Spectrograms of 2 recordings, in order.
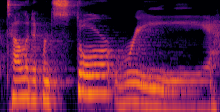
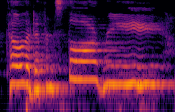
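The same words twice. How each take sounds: First: "story" stretched long and slow; drawn-out refrain. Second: Slow, high, held "story"; high singsong refrain. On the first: Coach prompting viewers to change their thinking, drawn-out refrain. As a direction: slowly draw out "story", letting it sink. Chants the advice, drawing it out. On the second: Coach nagging viewers to change their thinking, high singsong refrain. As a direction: sing it out high, stretching "story". Repeats the advice, now high. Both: Shown as a demonstration.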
